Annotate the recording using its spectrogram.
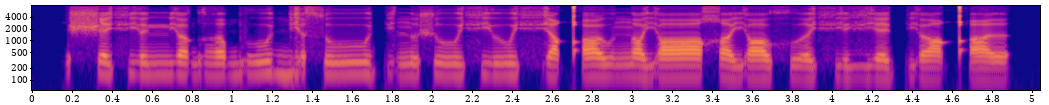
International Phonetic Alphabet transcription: ʃ ɛ fʲ əː mʲ ɒ ɡʱ ʌ bʱ u bʲ ɒ s uː pʲ ɛ n u ʃ uː fʲ uː fʲ əː qʼ uː n ɒ j ɒː χ ʌ j ɒ xʷ əː fʲ ʌ vʲ ɛ pʲ ɒː qʼ əː

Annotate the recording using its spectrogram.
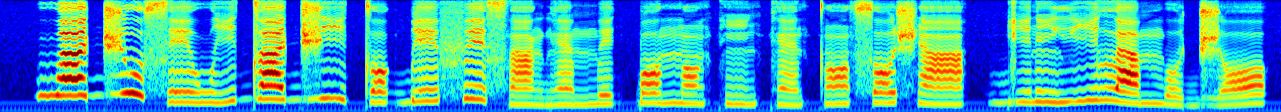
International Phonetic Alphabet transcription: w a˦ d͡ʒ o˦˨ s e˨ w i˨˦ d a˦ d͡ʒ i˦˨ t ɔ˧ ɡ͡b e˦ f e˦˨ s ã˨ ɡ ɛ̃˨ m e˧ k͡p ɔ˦ n ɔ̃˧ k ĩ˨ k ɛ̃˨ t ɔ̃˧ s ɔ˦ ʃ ã˧ | ɡ i˧ ɾ ĩ˧ j i˦ l a˧ m o˨ d͡ʒ ɔ˨˦

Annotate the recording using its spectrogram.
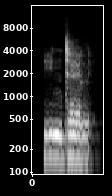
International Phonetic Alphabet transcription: i n d ɛ l

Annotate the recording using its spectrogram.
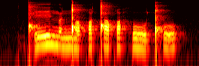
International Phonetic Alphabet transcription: ǃʼ eː ŋ œ ŋ͡ǃ o qʷ ɛ ǃ ɛ qʷ i h oː ǃʰ o

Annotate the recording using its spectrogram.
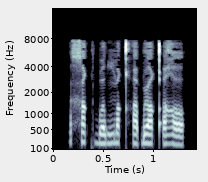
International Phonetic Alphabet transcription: x a q b ɯ w ŋ͡m ɯ qʰ a ɓ ə˞ ʊ̯ qʼ ɯ ʁ ɔ

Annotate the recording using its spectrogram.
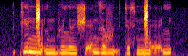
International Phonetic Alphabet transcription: kʲ ə ŋ͡ǁ ɛ̰ lʲ m b ʏ l ɘ ɪ̯ ʃ ɛ̰ n z ə v ḭ t ʏ s ŋ͡ǁ ɛ̰ lʲ

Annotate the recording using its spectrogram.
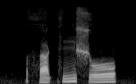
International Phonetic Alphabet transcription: θ a kʰ i ʃ o

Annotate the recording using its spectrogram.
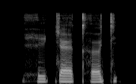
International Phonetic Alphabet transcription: h i c ɛ t̪ʰ ə tʲ

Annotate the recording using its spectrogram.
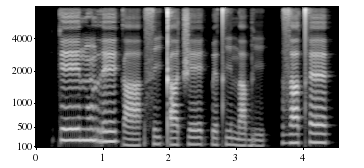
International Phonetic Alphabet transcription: k eː˦ n ũ˦ r eː˦ k a˨ | s i˨ kʼ a˨ t͡ʃ eː˨ k͡p ɪ˨ tʰ i˨ n a˨ b i˨ | z a˦ tʰ ɛ˦

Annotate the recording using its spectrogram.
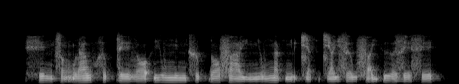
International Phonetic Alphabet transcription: h e˧˩ ŋ s ɔ̰˧˨ ŋ l a˧ w h ə˨˩ p̚ z e˧˩ l ɔ˧ ʔ i˧ w n i˧ ŋ x ə˨˩ p̚ ɗ ɔ˧ f aː˨˩ j ɲ ə˨˦ w n a˨˩ k̚ ɲ ɔ̰˧˨ t͡ɕ a˨˩ k̚ t͡ɕ a˧ j z ə˨˩ w f a̰˧˥ j ʔ ɨ˨˩ ə̯ z e˧˩ s e˦˥ t̚

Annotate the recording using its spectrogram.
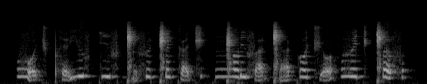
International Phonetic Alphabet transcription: v ɔ̰ t͡ʃ pʰ ɛ̰ j ɨ f k i f ɡ͡ǁ ɛ̰ f ø ǁ ɛ k a̰ t͡ʃ | ŋ͡ǁ ɔ ɾ i f a̰ ɡ͡ǁ a̰ k ɔ t͡ʃ ɔ̰ | v ɛ t͡ʃ ǁ ɐ f

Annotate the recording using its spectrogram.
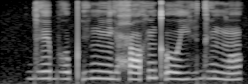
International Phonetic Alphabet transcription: ɡʱ e bʱ o pʼ i̤ ŋ ĩː ɾʲ e̤ ħ ɒ x ĩ kʼ oː j i̤ dʱ ĩ ŋ͡m õ

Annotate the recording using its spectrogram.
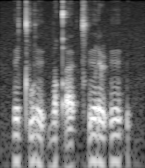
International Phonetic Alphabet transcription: ʏ˧ tʼ u˧ ɾ ʏː˩ ʔ b ʏ˧ qʼ ʏː˩ ʔ t͡sʼ ʏː˥ ɾ ə˧ ɭ ʔ ʏː˥ ʔ

